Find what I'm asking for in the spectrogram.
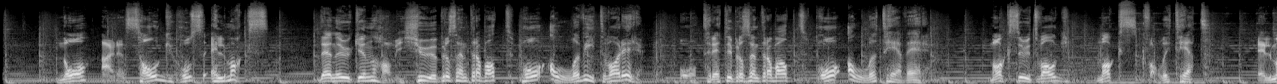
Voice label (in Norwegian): no reklame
